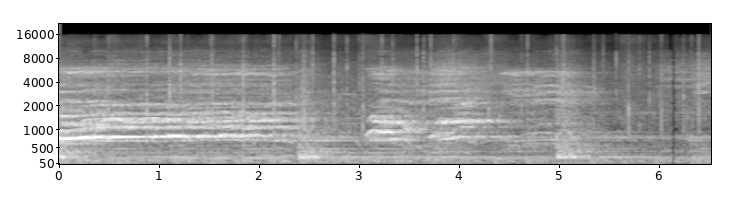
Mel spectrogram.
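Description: Children's gospel quartet singing into microphones, a young voice leading in three long phrases, each sliding up into a held note, the first about two seconds long, over a steady low accompaniment.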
